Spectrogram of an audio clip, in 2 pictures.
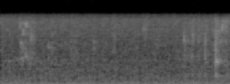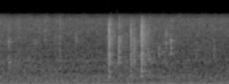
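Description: Faint, sparse crunching and clicks as a dried cicada shell is chewed. About four seconds in come a few sharper clicks as a metal fork works against the barbecue-sauce container.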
